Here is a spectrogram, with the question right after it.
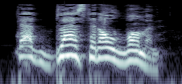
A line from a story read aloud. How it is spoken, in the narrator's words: I spat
